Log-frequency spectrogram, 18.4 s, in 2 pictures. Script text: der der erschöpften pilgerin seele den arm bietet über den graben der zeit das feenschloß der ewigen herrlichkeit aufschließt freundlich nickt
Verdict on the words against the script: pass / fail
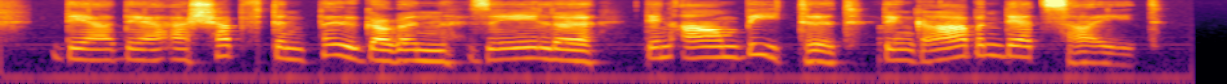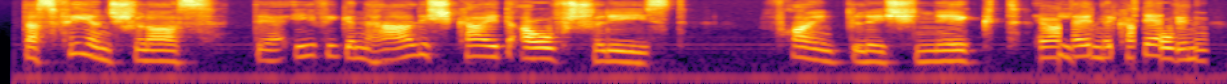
fail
